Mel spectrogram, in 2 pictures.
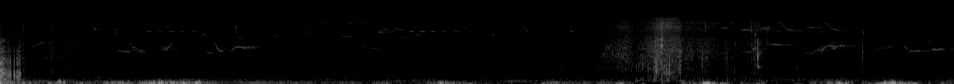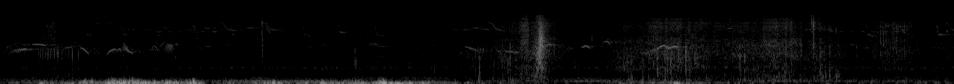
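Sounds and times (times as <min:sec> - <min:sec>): wind buffeting microphone: 0:00.0 - 0:02.4, 0:05.5 - 0:14.8
small birds singing: 0:00.0 - 0:19.0.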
